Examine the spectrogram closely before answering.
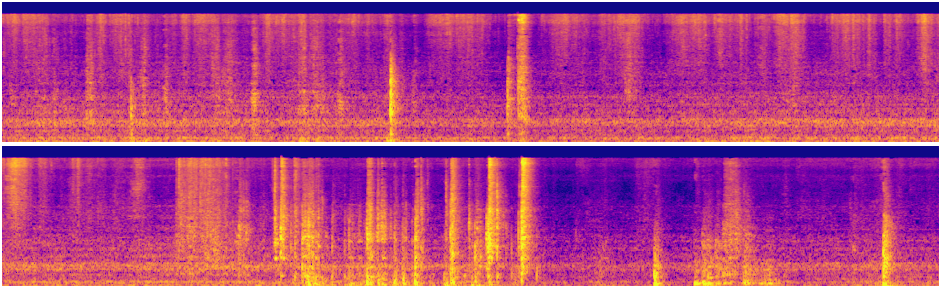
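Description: Kitchen clatter: scattered knocks and clinks of dishes, pots and utensils being handled, thickest about twelve to fifteen seconds in, over a steady background hum.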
